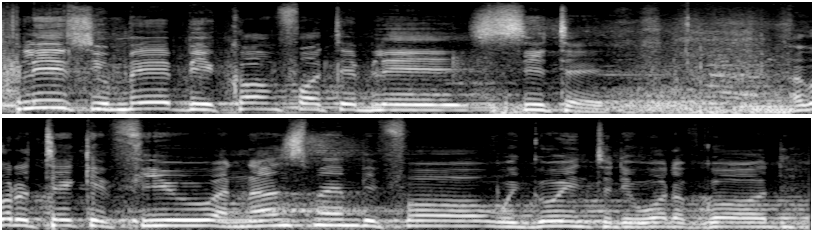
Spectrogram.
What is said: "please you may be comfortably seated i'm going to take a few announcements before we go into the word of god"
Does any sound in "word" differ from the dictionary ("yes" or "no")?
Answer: no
